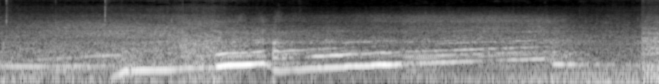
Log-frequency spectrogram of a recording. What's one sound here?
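A sports car engine revs up loudly as it accelerates.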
